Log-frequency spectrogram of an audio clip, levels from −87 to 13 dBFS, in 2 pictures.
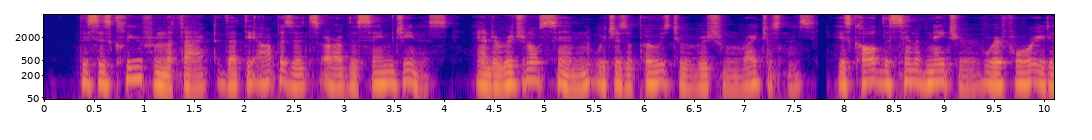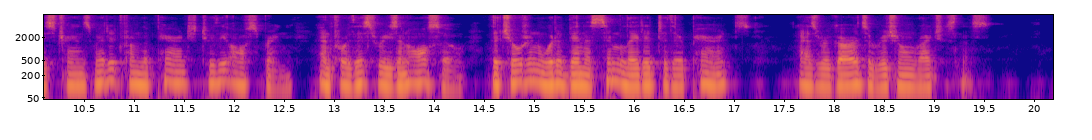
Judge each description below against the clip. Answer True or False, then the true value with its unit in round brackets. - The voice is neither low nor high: False (110 Hz)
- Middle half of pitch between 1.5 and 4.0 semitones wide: True (3.0 semitones)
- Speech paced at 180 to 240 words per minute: False (165 wpm)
